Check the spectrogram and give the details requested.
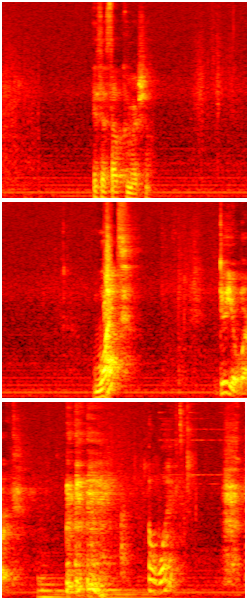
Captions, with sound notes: it's a soap commercial. What? Do you work! [Throat clearing. Sinister music.] A what?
